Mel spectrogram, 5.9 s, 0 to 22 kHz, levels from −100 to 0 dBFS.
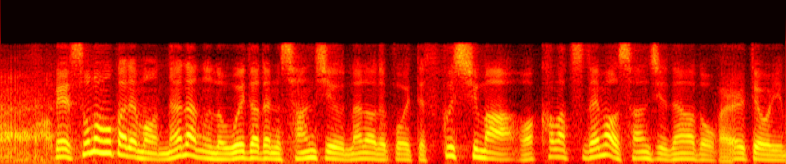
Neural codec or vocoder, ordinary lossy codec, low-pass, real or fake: codec, 16 kHz, 0.5 kbps, FunCodec, trained on Chinese and English, 25 frames a second; none; 7.2 kHz; fake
